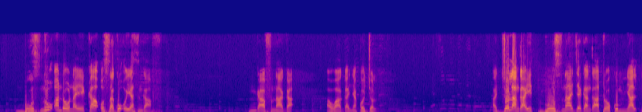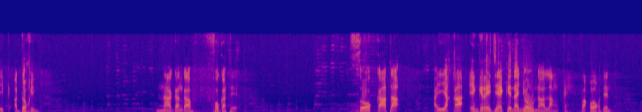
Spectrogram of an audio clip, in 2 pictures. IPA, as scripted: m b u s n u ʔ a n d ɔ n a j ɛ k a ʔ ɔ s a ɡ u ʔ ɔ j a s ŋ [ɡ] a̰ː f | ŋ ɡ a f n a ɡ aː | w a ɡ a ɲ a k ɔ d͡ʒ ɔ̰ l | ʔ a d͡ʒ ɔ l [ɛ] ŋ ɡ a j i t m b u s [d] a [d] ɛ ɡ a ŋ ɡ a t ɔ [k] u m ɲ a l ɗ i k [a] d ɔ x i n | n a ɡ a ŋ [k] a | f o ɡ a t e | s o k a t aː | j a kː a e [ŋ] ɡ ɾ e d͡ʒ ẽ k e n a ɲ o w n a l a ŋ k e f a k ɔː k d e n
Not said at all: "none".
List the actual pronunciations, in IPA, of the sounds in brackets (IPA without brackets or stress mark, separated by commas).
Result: ɡ, a, n, d͡ʒ, k, a, ɡ, ŋ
